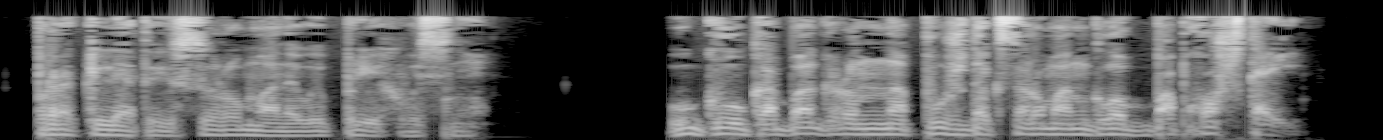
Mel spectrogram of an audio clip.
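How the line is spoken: Cursing fading to helpless grumbling. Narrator (Russian): Ругань гоблина сменилась бессильным ворчанием

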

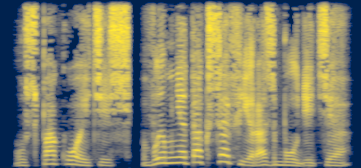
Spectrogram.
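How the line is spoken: Growled. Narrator (Russian): рыкнул Коша

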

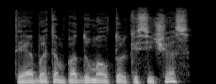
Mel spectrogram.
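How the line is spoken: Calm question. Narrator (Russian): спокойно спросил Жан

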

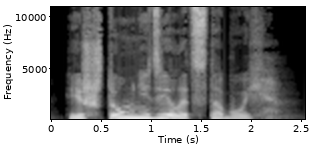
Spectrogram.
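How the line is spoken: Tired question. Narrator (Russian): устало спросил Нокс

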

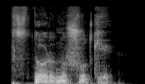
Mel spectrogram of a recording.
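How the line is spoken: Gruff mutter. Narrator (Russian): буркнул сержант

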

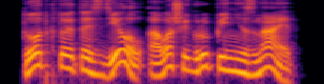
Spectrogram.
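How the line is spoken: Calm. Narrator (Russian): спокойно проговорил

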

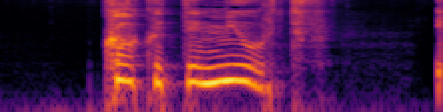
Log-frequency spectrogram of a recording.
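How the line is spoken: Frightened question. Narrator (Russian): испуганно спросила Лиля

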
